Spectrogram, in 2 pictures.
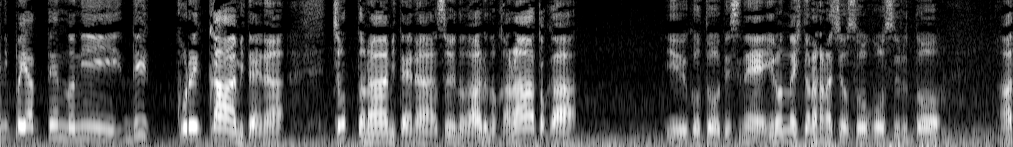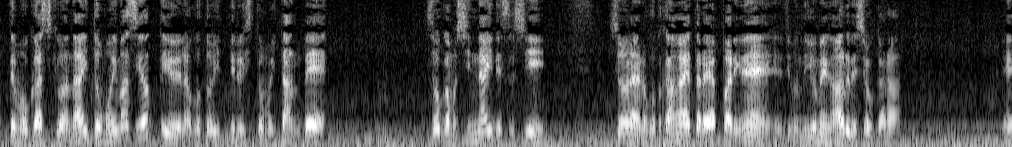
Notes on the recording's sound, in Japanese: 雨だったので、車で放送局に向かい車で自宅へ戻りました。その道中で車の中でぶつぶつ喋っております。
